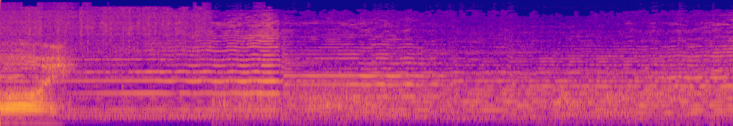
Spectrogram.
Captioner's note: train glides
